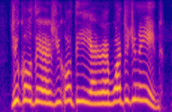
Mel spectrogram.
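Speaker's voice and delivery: commanding, bossy, demanding voice. Recounting a lady bossing everybody in a lobby, imitating a bossy demanding lady. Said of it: "very demanding, very bossing everybody".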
